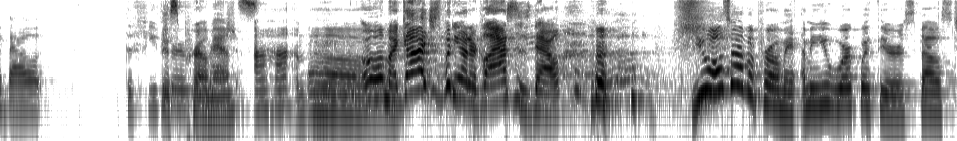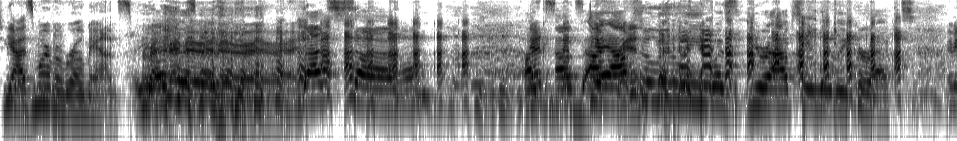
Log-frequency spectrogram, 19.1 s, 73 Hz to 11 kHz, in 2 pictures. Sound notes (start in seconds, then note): 5.6 laughs; 11.0 laughter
